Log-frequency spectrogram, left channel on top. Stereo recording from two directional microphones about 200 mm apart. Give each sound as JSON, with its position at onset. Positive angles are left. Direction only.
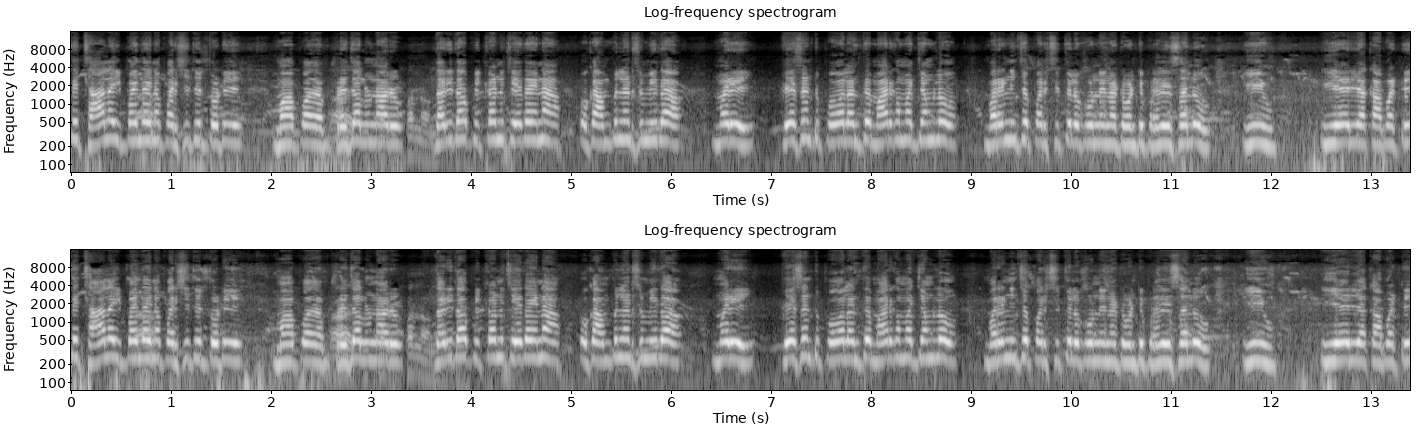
{"t": 0.0, "sound": "speech", "side_deg": 25}
{"t": 0.9, "sound": "speech", "side_deg": 5}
